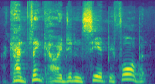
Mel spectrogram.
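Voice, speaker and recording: A man reading aloud, voicing an eager, impulsive boy king who calls out with excitement in a storybook reading. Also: on the high side, fast, vocal fry, slightly rough, exaggerated voice. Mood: wondering. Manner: shouting with excitement.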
